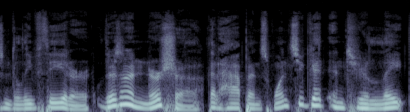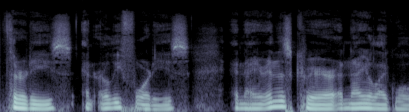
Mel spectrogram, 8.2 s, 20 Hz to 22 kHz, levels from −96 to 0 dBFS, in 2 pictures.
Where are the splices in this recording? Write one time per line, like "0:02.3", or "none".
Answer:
0:00.9
0:02.0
